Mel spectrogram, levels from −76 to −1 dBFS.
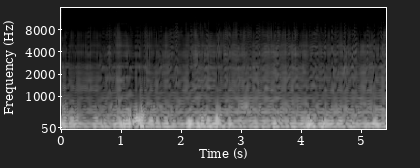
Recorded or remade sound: remade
